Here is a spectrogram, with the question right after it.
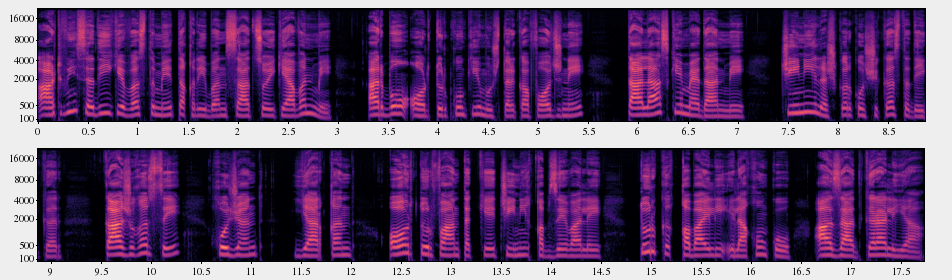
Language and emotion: Urdu, neutral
